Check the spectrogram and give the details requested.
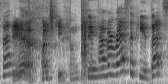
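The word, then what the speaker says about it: pączki: oh and they have a recipe for a punch key but that's how you pronounce that yeah punch key they have a recipe that's so cute oh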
